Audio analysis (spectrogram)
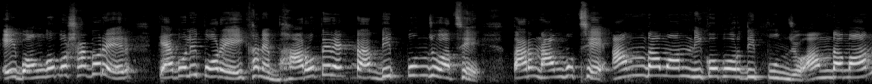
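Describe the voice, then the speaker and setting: A young woman with a Bangladeshi Bengali accent teaches an online exam-prep class. Her voice sits very high, and she talks in a casual, colloquial way, posing questions and then answering them herself. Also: a bit bright. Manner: explains step by step, asks and answers own questions; colloquial, urges viewers to comment.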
